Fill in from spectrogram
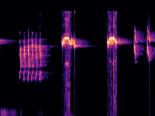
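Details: Narcissus flycatcher (sikatan emas) singing for training other songbirds: a fast stuttering trill, then two loud high whistled notes and short chirps.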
